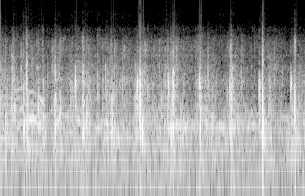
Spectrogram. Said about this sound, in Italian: Un applauso.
